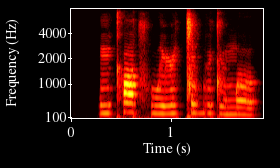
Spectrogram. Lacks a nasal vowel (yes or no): yes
